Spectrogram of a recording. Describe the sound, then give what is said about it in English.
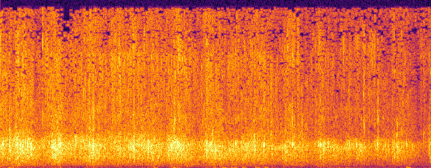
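An audience claps their hands in praise to the Lord for their pastor on his fifth-year pastoral anniversary, in sustained, dense applause, many overlapping claps blending into a steady wash of sound at a fairly constant level with no voices. “Give the Lord a hand clap of praise for your pastor.”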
